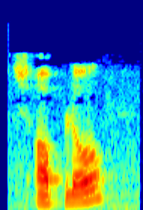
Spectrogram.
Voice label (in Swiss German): "abloh", alsace; vin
